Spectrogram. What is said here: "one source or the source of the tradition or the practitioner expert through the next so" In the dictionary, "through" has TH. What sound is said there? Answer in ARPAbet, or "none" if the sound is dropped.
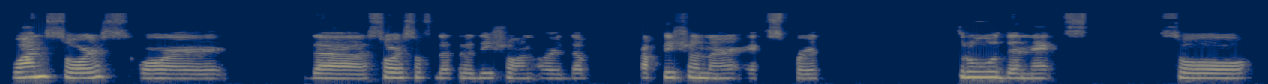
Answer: T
